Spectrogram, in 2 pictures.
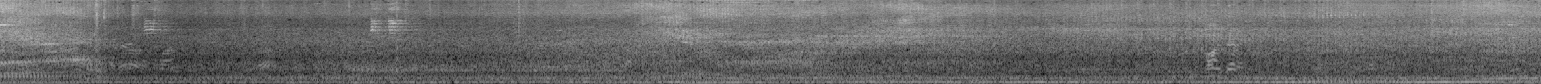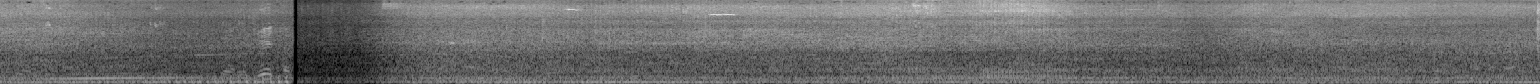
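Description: Steady city street traffic, with motor vehicle engines running and passing, under people talking. The sound drops out briefly at a cut about two-thirds of the way through, then the traffic resumes.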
